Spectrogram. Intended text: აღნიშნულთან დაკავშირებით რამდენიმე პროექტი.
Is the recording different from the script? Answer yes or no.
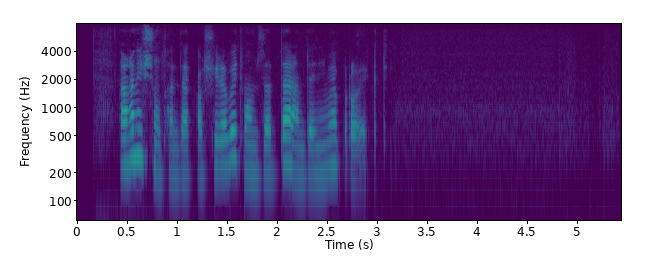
yes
